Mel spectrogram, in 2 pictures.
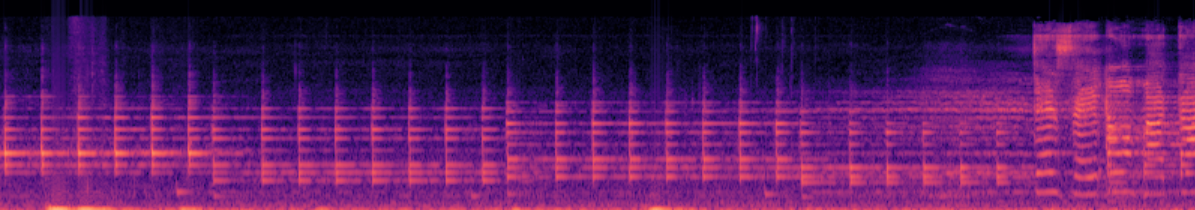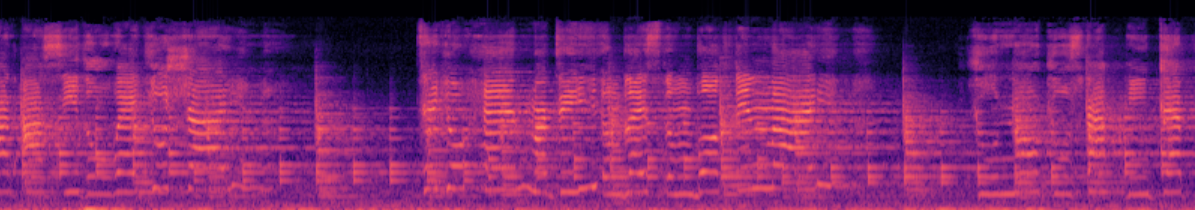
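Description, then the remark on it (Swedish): A short music track built from knocking sounds, with steady rhythmic taps that grow busier and more layered into a bright, dense melody halfway through. No voices are heard. “Här kommer en liten musikpaus med min nya knacklåt som alla redan hört, men jag tycker den är bra ändå.”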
